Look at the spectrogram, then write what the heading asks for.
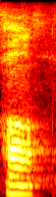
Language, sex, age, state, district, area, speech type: Hindi, male, 30-45, Bihar, Samastipur, rural, read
